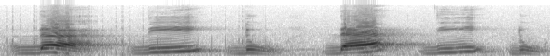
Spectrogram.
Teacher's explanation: dal itu dilafazkan dengan suara yang tipis dan posisi lidah dengan pita suara yang dibuka secara sempurna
